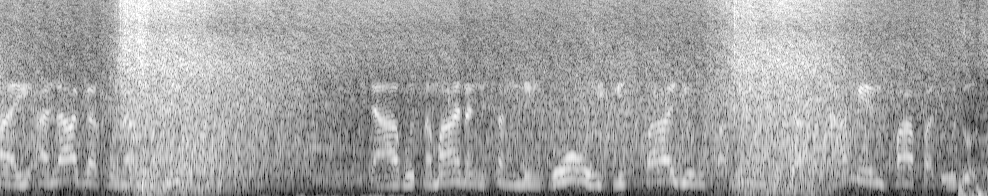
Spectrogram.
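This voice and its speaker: A man working as a radio host, reading listener letters as measured, sentimental dramatic narration. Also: fairly high pitch. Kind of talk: dramatic scripted storytelling narration. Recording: loud music bed under the voice.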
